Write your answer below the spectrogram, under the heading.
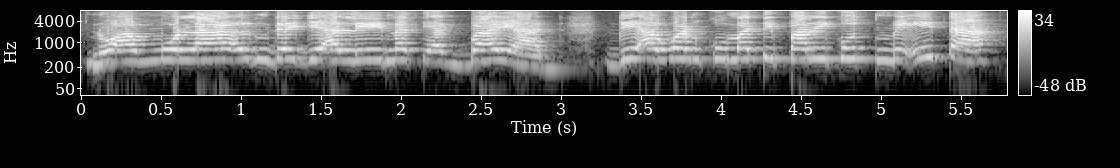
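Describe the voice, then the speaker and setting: A woman's voice: extremely high pitch, a little slow, bright, forceful tone, heavily acted. A woman with an Ilocano accent playing a proud, quarrelsome village mother-in-law in an amateur audio drama. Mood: agitated.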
